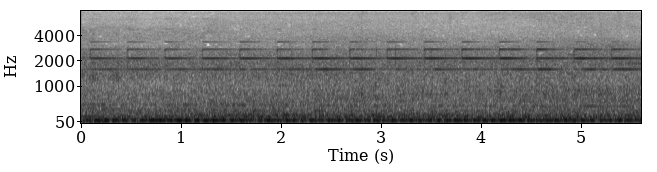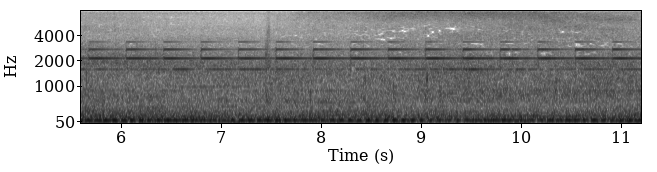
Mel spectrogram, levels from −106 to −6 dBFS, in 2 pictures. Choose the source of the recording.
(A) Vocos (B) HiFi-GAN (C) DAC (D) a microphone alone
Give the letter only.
D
